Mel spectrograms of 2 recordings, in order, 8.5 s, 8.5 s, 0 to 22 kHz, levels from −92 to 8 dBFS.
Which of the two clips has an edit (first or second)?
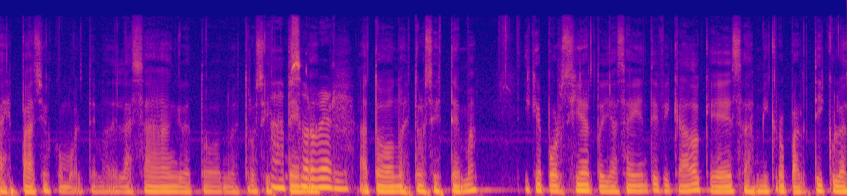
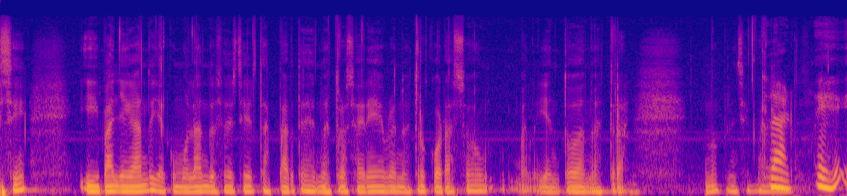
second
